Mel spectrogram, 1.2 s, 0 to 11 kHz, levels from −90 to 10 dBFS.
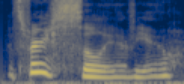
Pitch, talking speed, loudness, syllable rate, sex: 235 Hz, 245 wpm, -17 LUFS, 6.5 syllables/s, female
